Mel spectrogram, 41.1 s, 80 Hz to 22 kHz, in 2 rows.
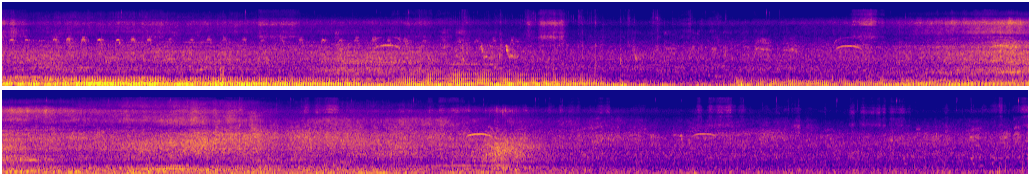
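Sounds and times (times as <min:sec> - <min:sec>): distant bus engine running: 0:00.0 - 0:31.4
bird chirps: 0:16.6 - 0:17.5.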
